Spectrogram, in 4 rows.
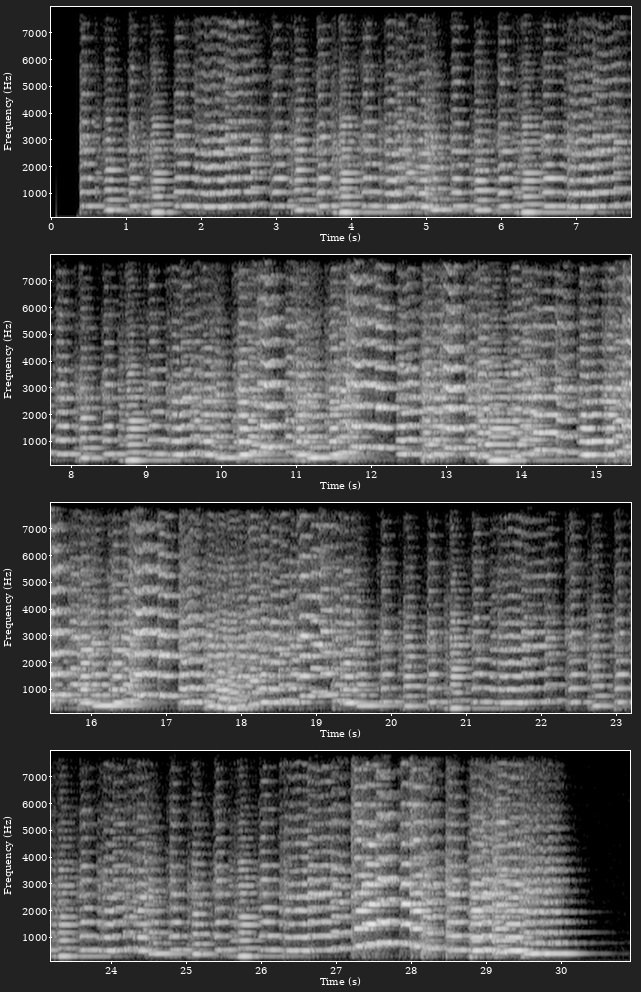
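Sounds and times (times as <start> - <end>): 
violin melody: 0.4 - 30.6.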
